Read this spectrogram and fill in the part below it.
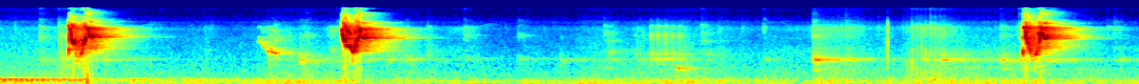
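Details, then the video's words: Lovebird calling a rival, recorded as a lure for 'ngekek' chattering; three shrill, grating squawks spaced two to five seconds apart, with faint low chirps in between. "SUARA BURUNG LOVEBIRD MEMANGGIL LAWAN,PANCINGAN LOVEBIRD NGEKEK PANJANG"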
